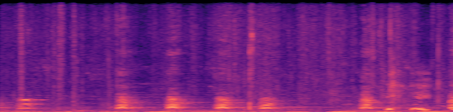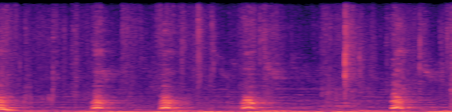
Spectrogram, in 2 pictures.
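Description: Several dogs bark and yip in repeated bursts at a rural home, fairly close, with people talking in the background throughout.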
